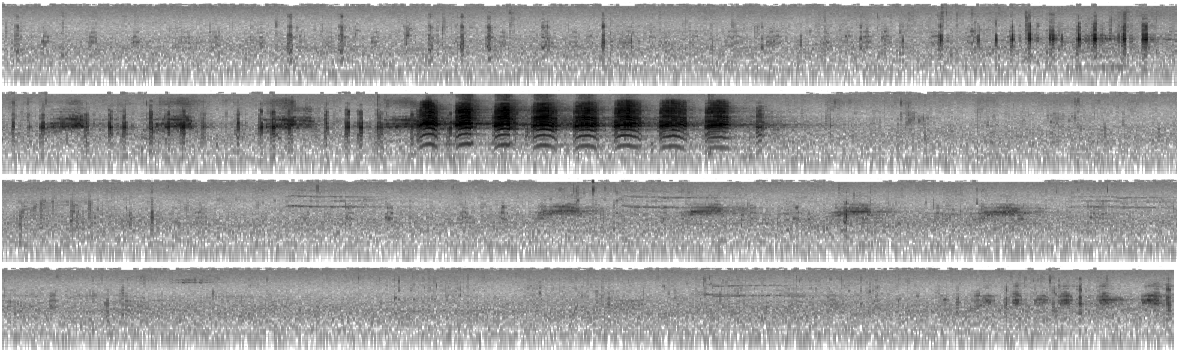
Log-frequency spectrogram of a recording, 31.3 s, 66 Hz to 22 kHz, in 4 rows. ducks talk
6.6s 12.9s

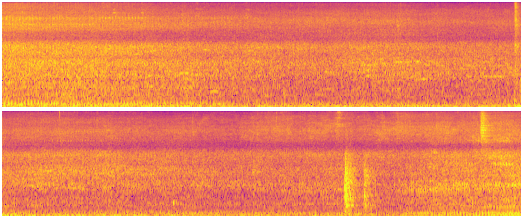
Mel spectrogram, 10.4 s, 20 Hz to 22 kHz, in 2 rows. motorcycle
0.0s 2.7s, 8.1s 10.3s

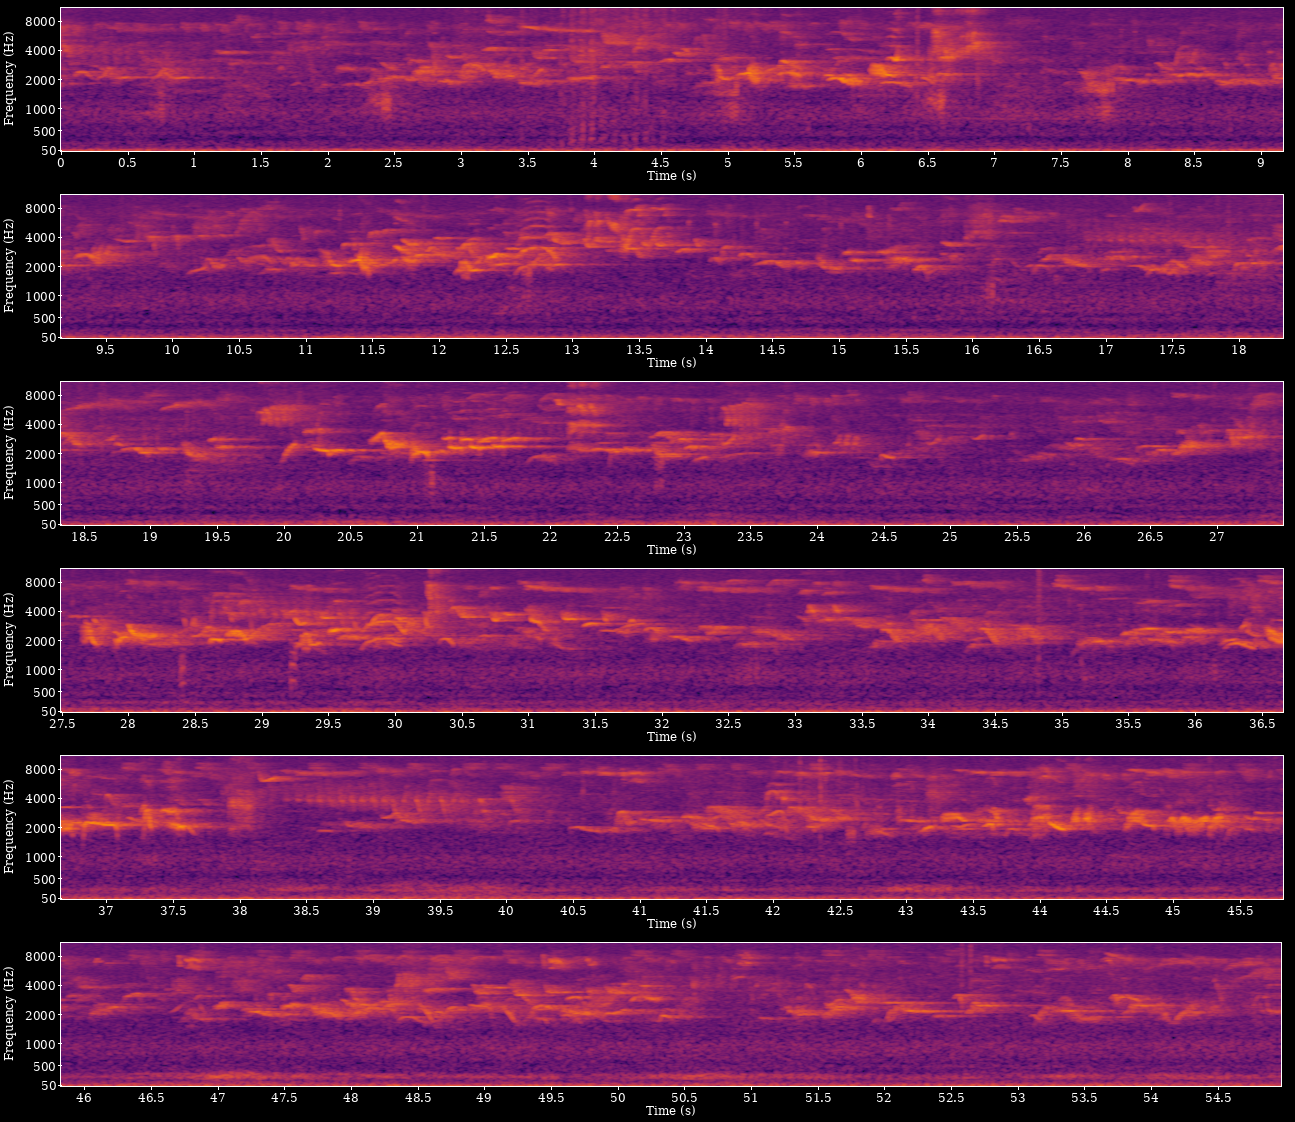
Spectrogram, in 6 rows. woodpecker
3.8s 5.2s

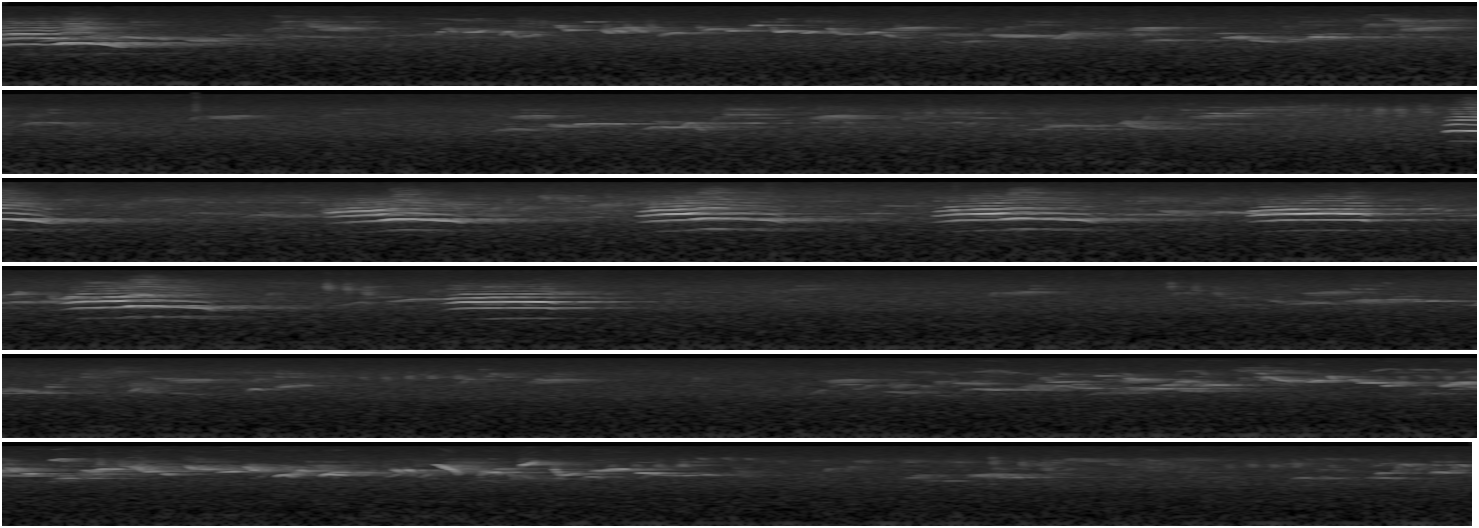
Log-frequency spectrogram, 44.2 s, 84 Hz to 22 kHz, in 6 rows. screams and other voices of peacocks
0.0s 1.3s, 14.5s 25.4s

